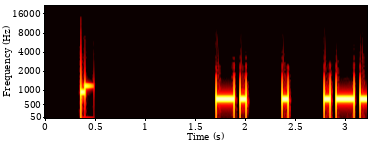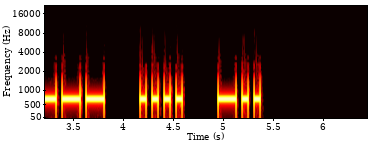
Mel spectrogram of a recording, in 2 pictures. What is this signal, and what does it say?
Morse code, heard as a keyed tone, about 20 wpm, spaced as for 15 wpm, 700 Hz. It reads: NE1HD
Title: 128 Lesson 21g - Number 6 - Call Signs 20wpm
